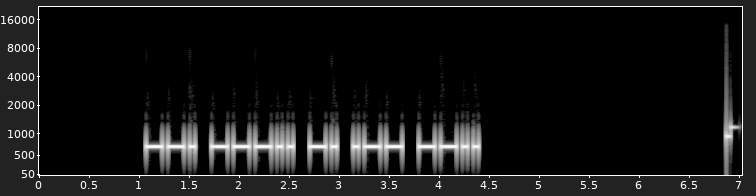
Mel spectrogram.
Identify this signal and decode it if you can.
Morse code, heard as a keyed tone, about 22 wpm, 700 Hz. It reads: G8NWZ
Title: DXCC-100 Call Signs - 5 Characters - 22wpm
